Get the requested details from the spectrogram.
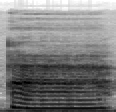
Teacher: a makes the ah sound so i'm going to demonstrate here holding just lightly onto my throat i can hear that vibration and ah and i can hold that sound too continuous so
